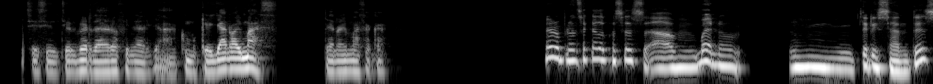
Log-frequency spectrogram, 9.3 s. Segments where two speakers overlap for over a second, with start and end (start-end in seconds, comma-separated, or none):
none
